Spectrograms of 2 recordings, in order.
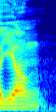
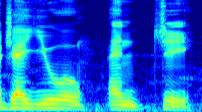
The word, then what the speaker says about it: Jung: listen to an art audio book by Carl Young Carl Jung it's y j u n g but it's pronounced Jung but that dude was a [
